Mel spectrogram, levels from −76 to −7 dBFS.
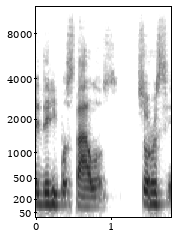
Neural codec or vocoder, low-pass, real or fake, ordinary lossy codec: codec, 24 kHz, 1 kbps, SNAC; 10.8 kHz; fake; Opus, 64 kbps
